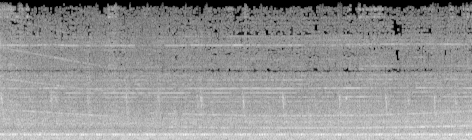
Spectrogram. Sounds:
vehicle, engine, heavy engine (low frequency)

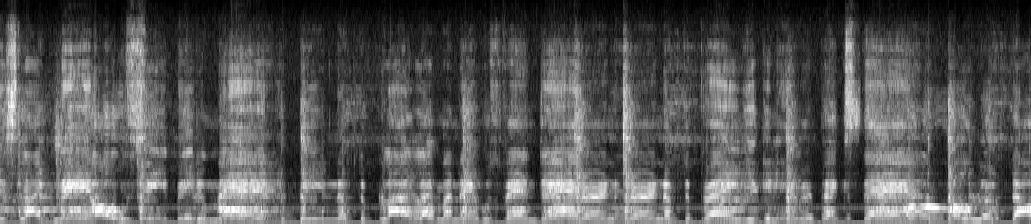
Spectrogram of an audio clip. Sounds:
music

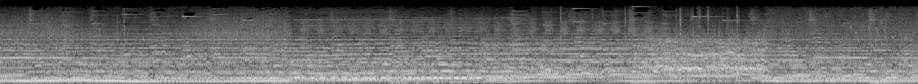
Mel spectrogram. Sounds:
vehicle, theme music, car

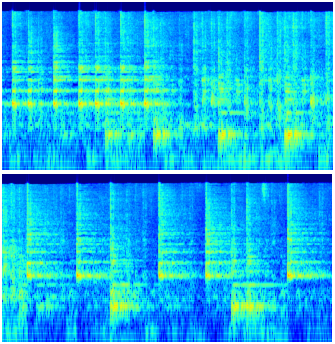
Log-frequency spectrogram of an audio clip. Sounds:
music, percussion

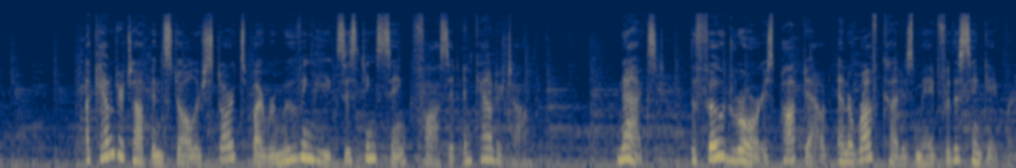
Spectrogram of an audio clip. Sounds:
speech, music

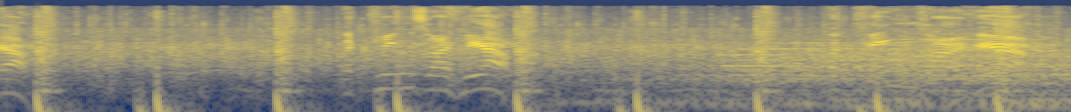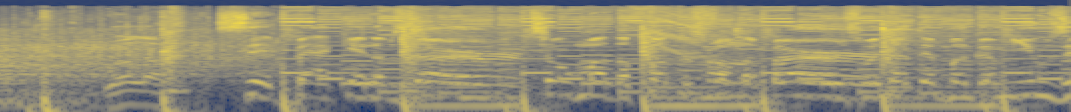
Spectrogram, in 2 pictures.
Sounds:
music

